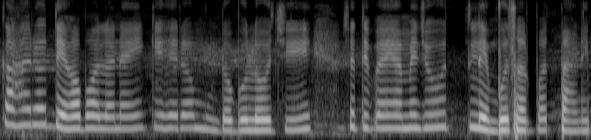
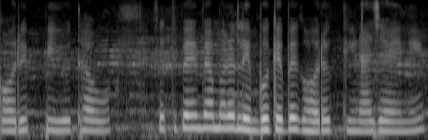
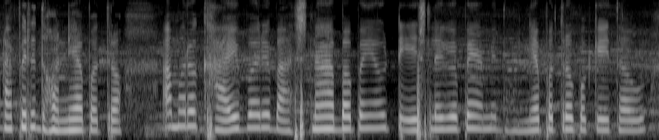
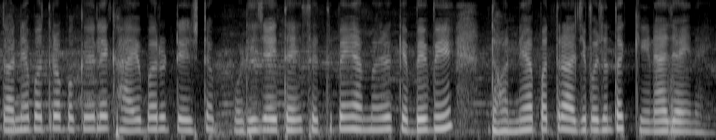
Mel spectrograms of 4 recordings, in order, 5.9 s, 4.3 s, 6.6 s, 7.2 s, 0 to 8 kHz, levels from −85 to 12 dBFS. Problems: none marked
